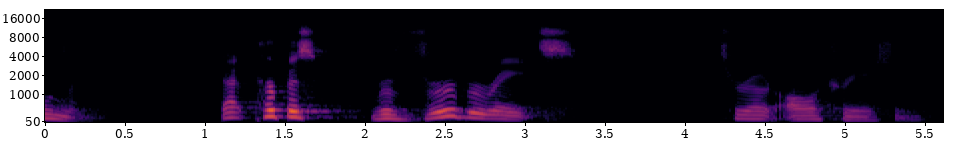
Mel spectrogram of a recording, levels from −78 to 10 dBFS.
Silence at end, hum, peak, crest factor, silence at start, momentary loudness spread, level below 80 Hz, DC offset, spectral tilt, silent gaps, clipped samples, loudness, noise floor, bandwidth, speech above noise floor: 0.25 s; none; -16 dBFS; 22 dB; 0 s; 21 LU; under -90 dBFS; under 0.1%; -5 dB/octave; none; under 0.1%; -37 LUFS; under -90 dBFS; 12.5 kHz; over 53 dB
